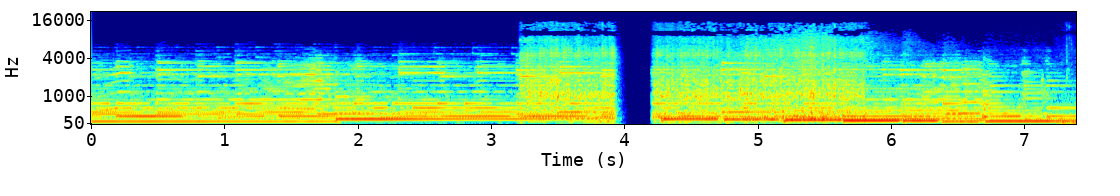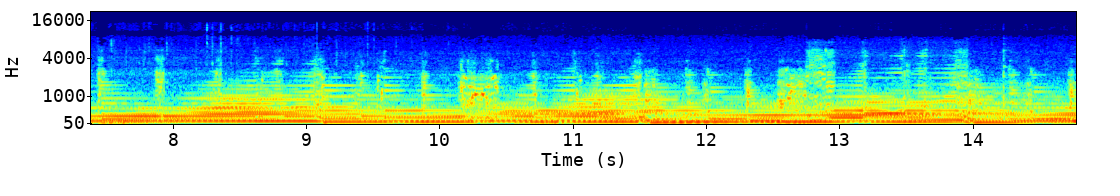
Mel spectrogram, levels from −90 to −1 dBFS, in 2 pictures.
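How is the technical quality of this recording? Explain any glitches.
There's one glitch: a long network dropout from about 3.91 to 4.22 s. The audio turns into a smeared, buzzy continuation of whatever came just before and fades down to about 170 ms of near silence. It then picks up again further along, with about 280 ms of material simply gone. That's likely a receiver that stopped getting packets and stretched the last bit of sound to cover the gap until it gave up.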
